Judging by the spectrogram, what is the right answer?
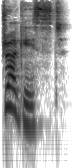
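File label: "druggist", British English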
